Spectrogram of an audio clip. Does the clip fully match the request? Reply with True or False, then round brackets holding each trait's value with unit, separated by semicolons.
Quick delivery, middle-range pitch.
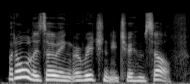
False (220 wpm; 205 Hz)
